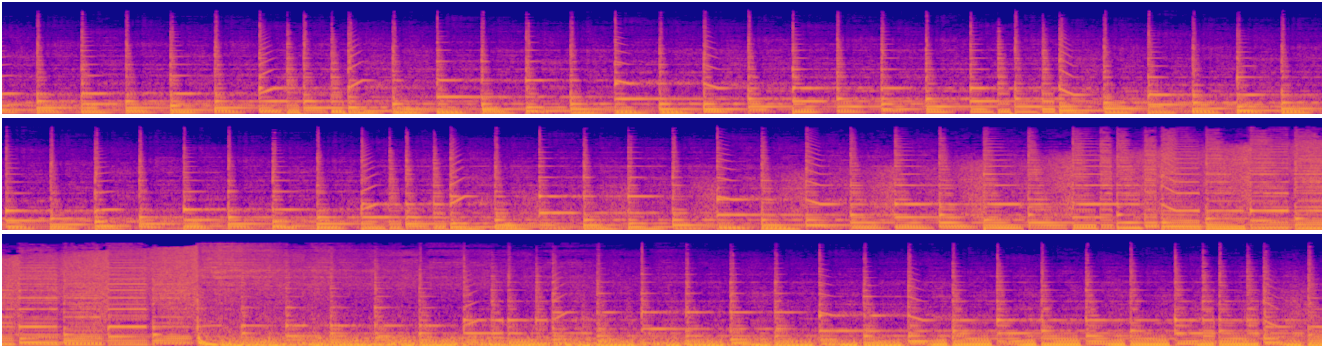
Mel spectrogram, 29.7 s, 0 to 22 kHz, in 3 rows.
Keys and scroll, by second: 1.7 Escape, 5.1 Escape, 13.2 ctrl+space, 13.5 ctrl+space, 14.2 x, 18.6 space, 18.9 space, 19.2 x, 21.1 9, 24.0 x, 24.5 space, 28.1 z, 28.9 z.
